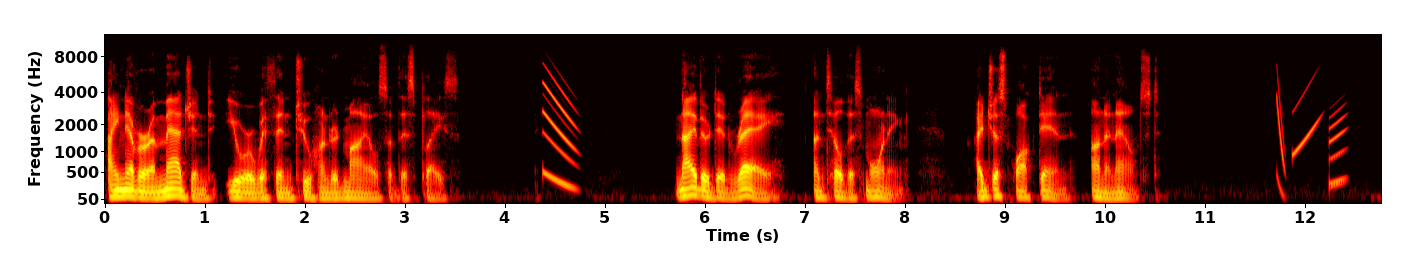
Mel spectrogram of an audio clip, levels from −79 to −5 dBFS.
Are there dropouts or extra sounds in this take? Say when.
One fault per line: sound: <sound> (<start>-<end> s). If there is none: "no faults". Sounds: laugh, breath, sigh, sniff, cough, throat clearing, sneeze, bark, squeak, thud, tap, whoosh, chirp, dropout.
sound: chirp (4.4-4.8 s)
sound: chirp (11.7-12.5 s)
